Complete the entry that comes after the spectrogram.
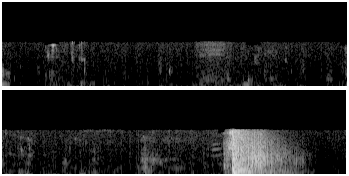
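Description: A single loud gunshot bursts out near the end, cracking sharply and then fading over a fraction of a second, after several seconds of quiet clicks and faint rustling.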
